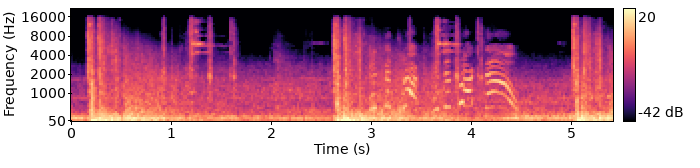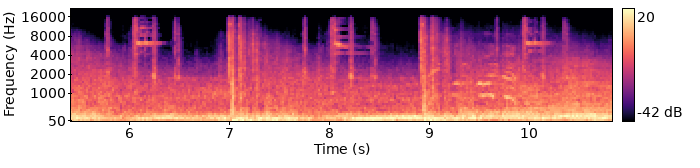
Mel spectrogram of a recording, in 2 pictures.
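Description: A rifle bolt clicks and clacks after each shot.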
